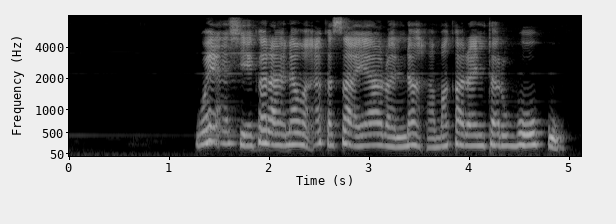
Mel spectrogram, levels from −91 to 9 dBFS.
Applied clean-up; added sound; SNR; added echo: neural mask model DeepFilterNet 3.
